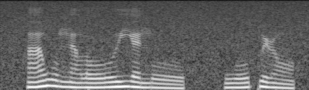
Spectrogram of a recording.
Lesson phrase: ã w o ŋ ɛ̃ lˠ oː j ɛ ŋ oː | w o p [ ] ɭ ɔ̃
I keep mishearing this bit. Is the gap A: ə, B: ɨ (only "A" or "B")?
B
